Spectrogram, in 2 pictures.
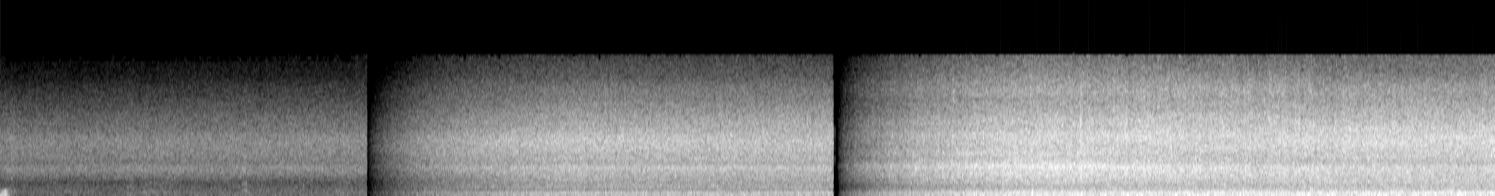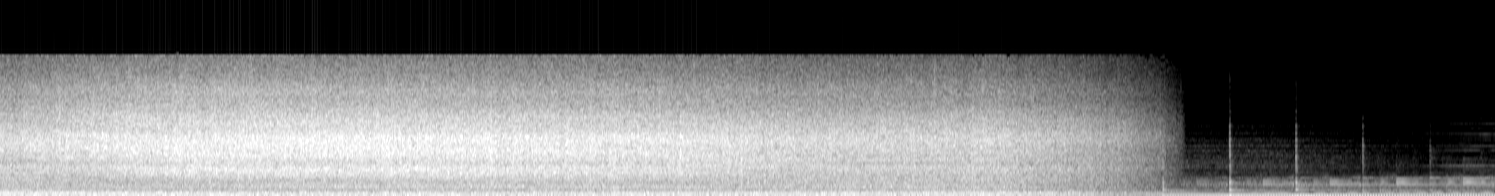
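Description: Faint steady hiss at first, then a cascading creek rushing white over mossy boulders, coming in at a cut and stepping louder at a second cut a few seconds later, then holding steady and full. Soft background music begins near the end.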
